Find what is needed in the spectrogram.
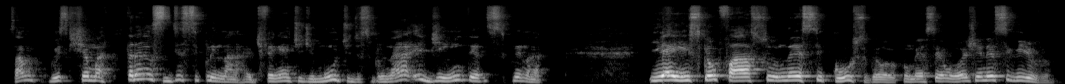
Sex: male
